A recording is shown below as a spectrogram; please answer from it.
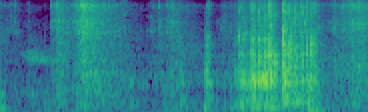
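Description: Plastic Lego bricks clicking and clattering as the jail-cell build's pull mechanism is worked and a minifigure drops out: a small click about half a second in, then a louder clatter near the end.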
